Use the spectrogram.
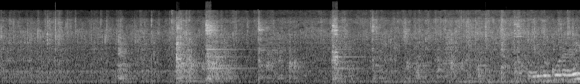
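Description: Two medium onions, sliced lengthwise for street-style chicken fried rice, sizzle loudly in a hot pan, with repeated metal scrapes and clanks from stirring over a constant frying hiss.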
